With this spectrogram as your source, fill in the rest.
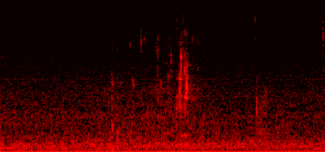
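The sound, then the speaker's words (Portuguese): A quiet sip of water, with a few soft wet clicks and a brief gulp against a low steady hum. Nobody speaks. “Com uma água.”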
